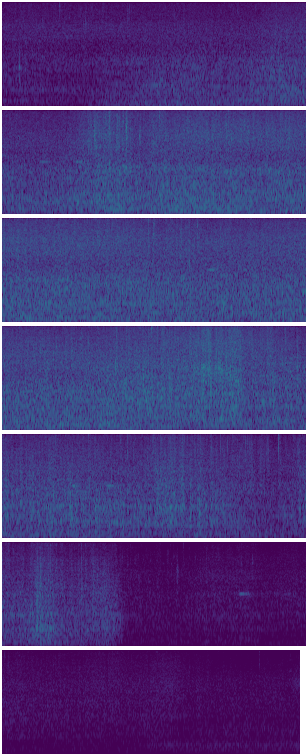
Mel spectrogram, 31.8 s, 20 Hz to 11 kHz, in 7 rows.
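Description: Automatic gantry car wash heard from inside a kei van's cab: rotating brushes scrubbing and water spraying over the body and windows, building up over the first few seconds and running loud, then cutting off suddenly about 25 seconds in.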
